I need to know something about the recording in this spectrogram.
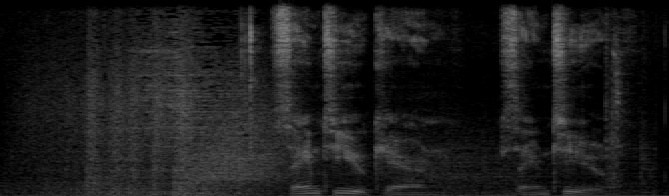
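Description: A game menu button clicks.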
